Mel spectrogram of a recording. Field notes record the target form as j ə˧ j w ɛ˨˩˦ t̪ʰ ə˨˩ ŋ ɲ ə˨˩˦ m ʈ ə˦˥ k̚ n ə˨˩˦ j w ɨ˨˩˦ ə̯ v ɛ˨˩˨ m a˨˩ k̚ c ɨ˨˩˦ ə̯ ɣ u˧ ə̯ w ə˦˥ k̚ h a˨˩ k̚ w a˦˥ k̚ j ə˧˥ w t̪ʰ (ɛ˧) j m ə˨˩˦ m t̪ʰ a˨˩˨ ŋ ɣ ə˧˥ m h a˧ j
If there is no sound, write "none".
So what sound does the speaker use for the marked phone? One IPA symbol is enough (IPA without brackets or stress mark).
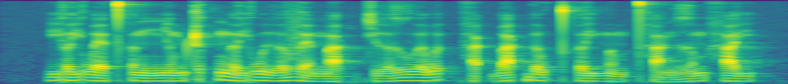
ə˧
